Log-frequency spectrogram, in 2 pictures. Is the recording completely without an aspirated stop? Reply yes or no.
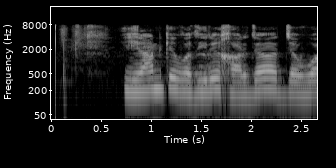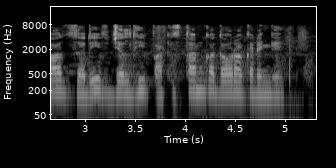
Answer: yes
